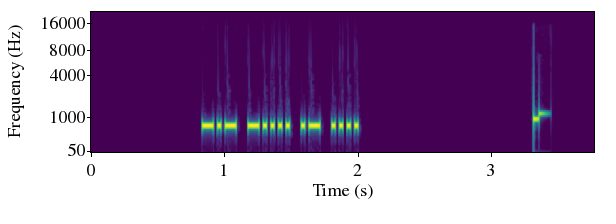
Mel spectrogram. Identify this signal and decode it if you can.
Morse code, heard as a keyed tone, about 40 wpm, 700 Hz. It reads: K6AH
